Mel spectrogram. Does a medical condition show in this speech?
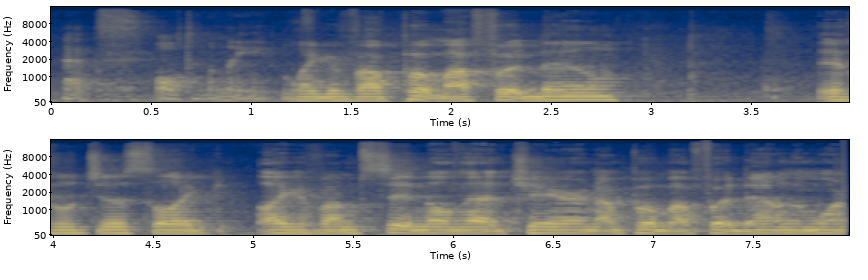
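Yes: ALS.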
